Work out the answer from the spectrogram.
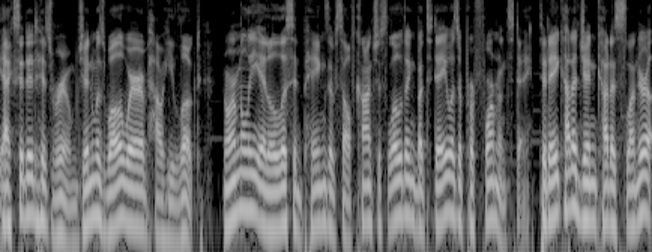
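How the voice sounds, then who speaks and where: Low-voiced man hosting a reaction video. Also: no echo. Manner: informal, pausing reading to comment. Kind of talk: casual commentary and reading a story aloud.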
